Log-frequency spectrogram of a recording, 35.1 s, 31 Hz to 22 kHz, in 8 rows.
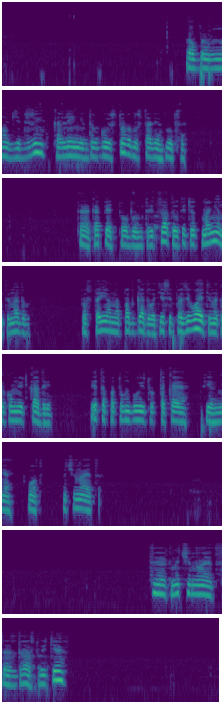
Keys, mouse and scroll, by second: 1.2 click, 2.9 shift+click, 3.9 g, 5.6 middle click, 6.4 middle click, 8.0 click, 11.8 middle click, 12.7 middle click, 13.9-15.2 scroll up 1, 16.6 g, 21.5 r, 25.8 middle click, 27.8 middle click, 28.0 middle click, 29.3 middle click, 29.8 middle click, 31.3 middle click, 34.0 middle click.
